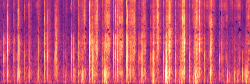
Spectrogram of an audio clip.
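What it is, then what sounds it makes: Cork coaster lid scratched with fingernails. Long acrylic nails scratch the grainy surface of a round, solid cork coaster lid held in the hands. The result is a quiet, rapid series of short, dry, crackly scratches with a bright, papery texture, each stopping almost at once.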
